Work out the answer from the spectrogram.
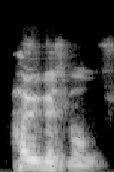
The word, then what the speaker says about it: HogersWolf: performing under the name and check my pronunciation on this hogan's wolf or is it hoggersworld hogan's wolf hogan's wolf my surname is hogger yeah but uh i perform under hoga's wolf just because it's it's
